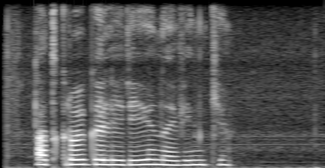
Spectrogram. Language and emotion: Russian, neutral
